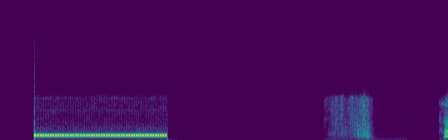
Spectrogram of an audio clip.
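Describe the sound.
An outgoing telephone call ringing out: a single steady, mid-pitched ringback tone lasting about two seconds, then silence and a brief burst of soft rustling noise.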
